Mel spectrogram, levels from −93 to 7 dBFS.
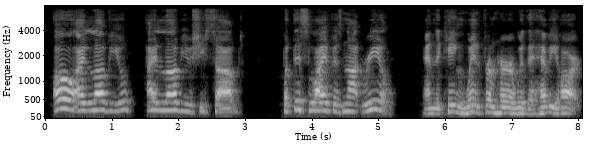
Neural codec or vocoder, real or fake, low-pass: none; real; 7.2 kHz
